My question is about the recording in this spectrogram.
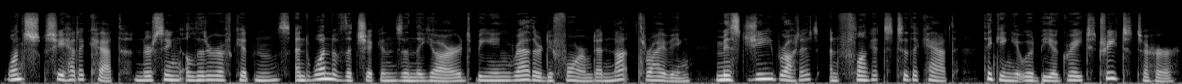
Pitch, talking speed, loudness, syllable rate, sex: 190 Hz, 220 wpm, -20 LUFS, 4.9 syllables/s, female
